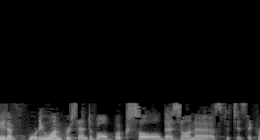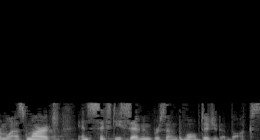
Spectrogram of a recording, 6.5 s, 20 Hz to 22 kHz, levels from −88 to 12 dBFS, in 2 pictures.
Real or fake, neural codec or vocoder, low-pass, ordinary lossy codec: fake; codec, 16 kHz, 0.5 kbps, X-Codec, HuBERT features, trained on balanced general audio; 7.2 kHz; MP3, 24 kbps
